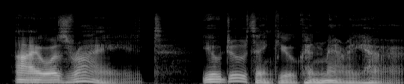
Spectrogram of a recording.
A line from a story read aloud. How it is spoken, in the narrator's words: she drawled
